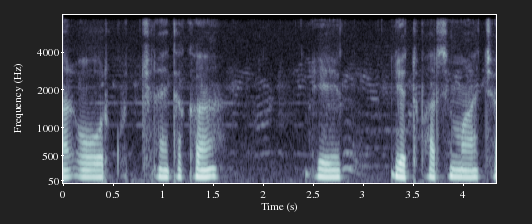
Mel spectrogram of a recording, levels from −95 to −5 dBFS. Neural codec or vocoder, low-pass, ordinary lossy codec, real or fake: none; 7.2 kHz; none; real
